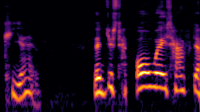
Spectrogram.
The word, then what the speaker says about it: Kiev: us that no no it's not Kev, it's Kiev.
